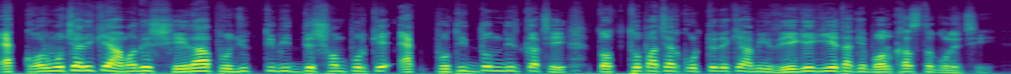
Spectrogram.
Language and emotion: Bengali, angry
